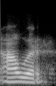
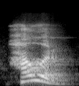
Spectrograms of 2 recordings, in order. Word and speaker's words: hour: Oleh karena itu, you don't pronounce this as hour. Ya, bukan hour. Ya, karena walaupun it's preceded with a letter H, but the H is not pronounced.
